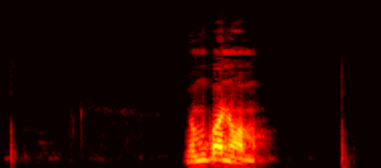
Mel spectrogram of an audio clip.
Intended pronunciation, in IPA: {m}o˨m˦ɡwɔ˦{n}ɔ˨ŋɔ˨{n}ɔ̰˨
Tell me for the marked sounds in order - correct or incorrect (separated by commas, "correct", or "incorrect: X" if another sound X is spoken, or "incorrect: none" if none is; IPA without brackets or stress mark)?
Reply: incorrect: ɲ, correct, incorrect: m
